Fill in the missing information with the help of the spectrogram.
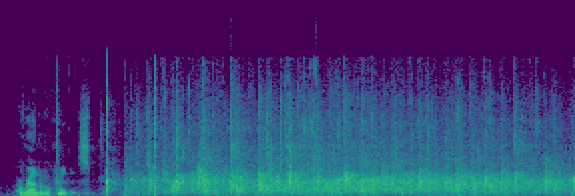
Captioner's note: audience applauds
